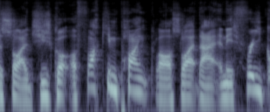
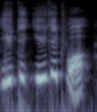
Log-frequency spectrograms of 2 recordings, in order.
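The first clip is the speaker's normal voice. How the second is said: much higher, incredulous; disbelief; 14 semitones higher than usual. Retold or imitated. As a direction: ask it in stunned disbelief. Hearing wife hit someone.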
